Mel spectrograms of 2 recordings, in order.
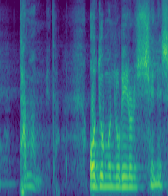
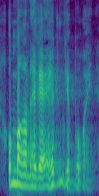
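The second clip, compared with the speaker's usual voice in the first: ordinary delivery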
